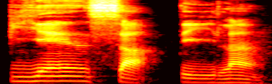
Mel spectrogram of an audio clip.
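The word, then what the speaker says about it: pañcasīlaṃ: Panchasilang. In Burmese we read Piensa tilang. Piensa tilang. Well, that's not pancha. It is piensa.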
